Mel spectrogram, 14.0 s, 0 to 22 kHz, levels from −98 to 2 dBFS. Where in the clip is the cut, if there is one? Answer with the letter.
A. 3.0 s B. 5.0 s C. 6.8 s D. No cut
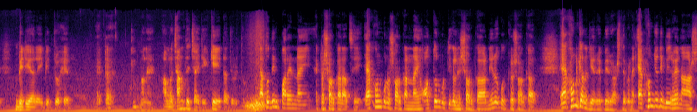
B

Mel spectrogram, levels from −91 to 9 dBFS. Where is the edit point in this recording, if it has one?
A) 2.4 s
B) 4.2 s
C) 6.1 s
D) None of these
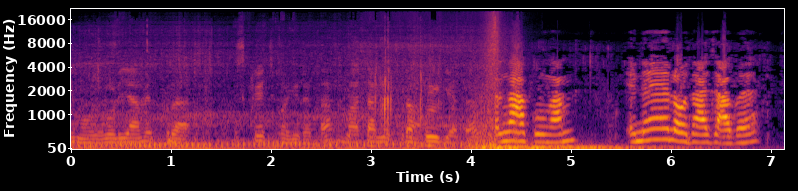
B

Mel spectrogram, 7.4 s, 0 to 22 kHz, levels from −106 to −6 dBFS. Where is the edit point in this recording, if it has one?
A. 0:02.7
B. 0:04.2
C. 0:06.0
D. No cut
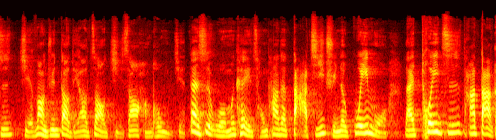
A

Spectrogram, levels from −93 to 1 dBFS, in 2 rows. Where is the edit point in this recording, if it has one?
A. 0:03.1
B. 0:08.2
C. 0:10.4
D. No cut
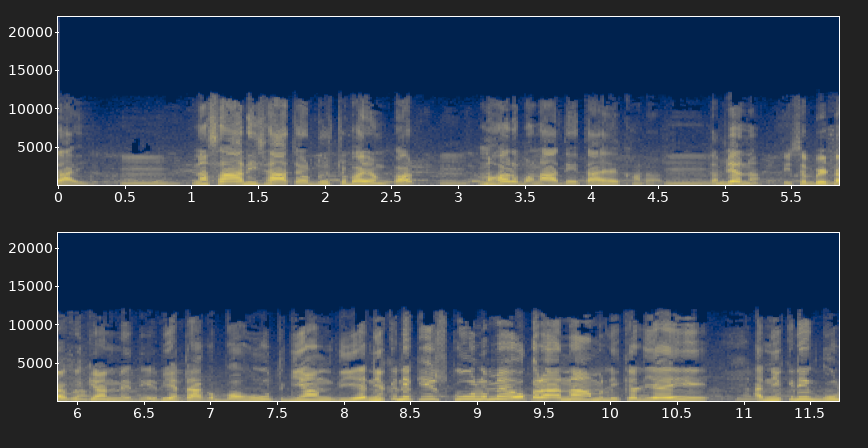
B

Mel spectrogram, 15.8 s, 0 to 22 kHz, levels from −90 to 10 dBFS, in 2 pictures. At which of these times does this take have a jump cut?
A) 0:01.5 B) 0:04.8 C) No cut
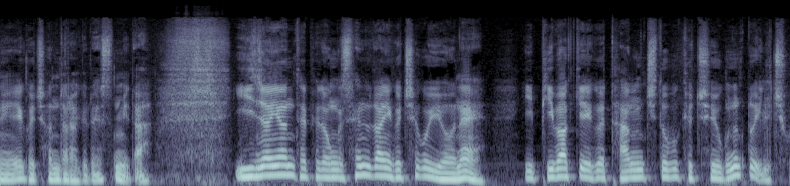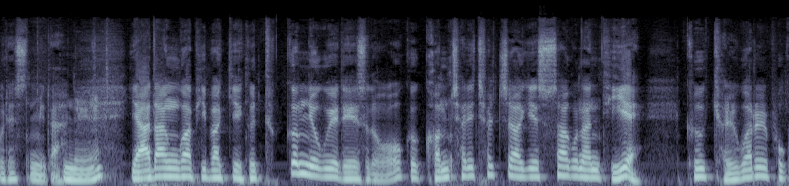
A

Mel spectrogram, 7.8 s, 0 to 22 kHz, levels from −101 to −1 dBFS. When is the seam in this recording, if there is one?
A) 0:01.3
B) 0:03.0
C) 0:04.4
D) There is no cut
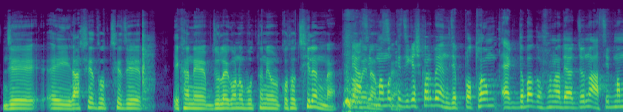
C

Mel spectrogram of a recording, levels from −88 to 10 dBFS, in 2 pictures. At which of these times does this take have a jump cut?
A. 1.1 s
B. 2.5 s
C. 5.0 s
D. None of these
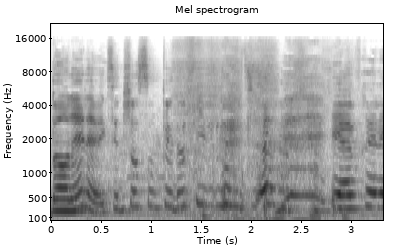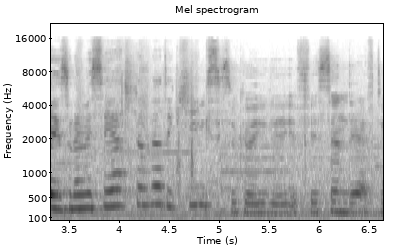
C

